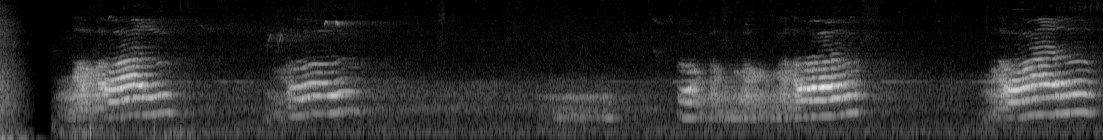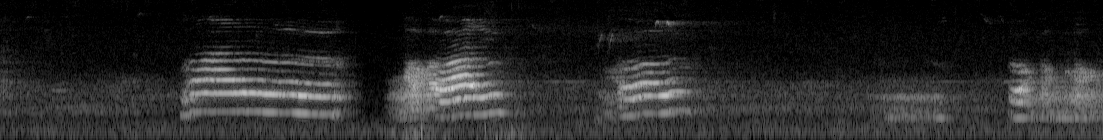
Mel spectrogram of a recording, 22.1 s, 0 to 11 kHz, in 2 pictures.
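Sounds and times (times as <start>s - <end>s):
cat meowing: 0.6s - 1.9s, 2.8s - 3.8s, 6.8s - 8.8s, 9.8s - 11.2s, 12.8s - 16.3s, 17.1s - 18.1s, 19.9s - 22.0s.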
